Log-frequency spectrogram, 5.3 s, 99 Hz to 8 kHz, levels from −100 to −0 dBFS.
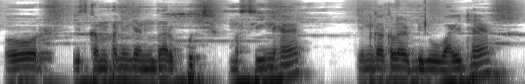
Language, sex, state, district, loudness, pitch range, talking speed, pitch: Hindi, male, Uttar Pradesh, Saharanpur, -14 LUFS, 110-125 Hz, 150 wpm, 115 Hz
